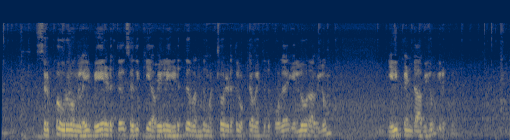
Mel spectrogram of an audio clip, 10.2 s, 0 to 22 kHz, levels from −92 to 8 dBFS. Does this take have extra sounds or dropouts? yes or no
no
